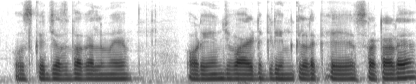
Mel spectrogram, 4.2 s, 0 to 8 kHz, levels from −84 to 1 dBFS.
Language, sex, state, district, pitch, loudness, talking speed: Hindi, male, Bihar, Muzaffarpur, 125 Hz, -19 LUFS, 175 wpm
